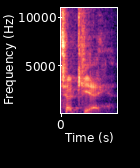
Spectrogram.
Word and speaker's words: Türkiye: Türkiye.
